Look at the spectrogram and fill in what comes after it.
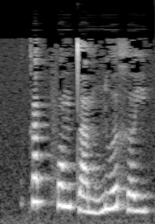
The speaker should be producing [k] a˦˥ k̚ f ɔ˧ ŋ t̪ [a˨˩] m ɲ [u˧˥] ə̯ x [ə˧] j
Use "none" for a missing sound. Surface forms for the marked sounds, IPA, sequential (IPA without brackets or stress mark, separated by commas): k, a˨˩, u˧˥, ə˧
